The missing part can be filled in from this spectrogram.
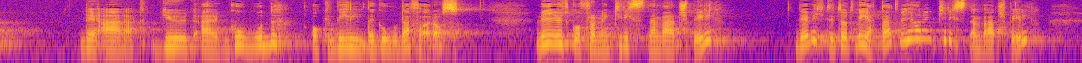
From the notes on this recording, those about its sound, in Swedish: Inspelad i Roseniuskyrkan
